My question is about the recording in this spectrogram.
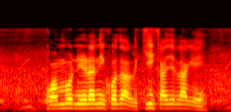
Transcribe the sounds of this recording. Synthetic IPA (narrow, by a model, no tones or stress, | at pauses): kɔmboniɽanikʰod̪alkikad͡ʒelaɡe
